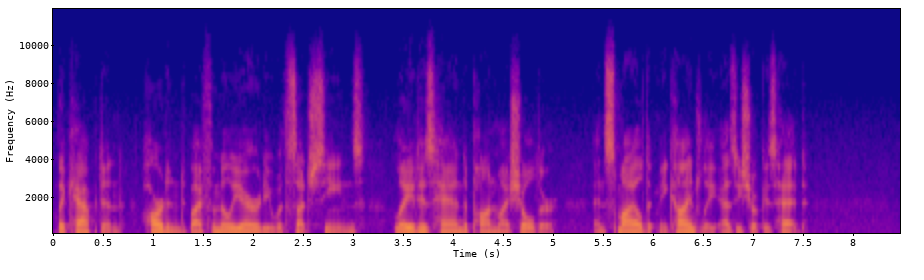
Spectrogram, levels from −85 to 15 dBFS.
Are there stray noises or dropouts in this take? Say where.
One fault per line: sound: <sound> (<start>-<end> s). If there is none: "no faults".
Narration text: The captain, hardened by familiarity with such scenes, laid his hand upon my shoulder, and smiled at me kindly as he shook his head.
no faults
